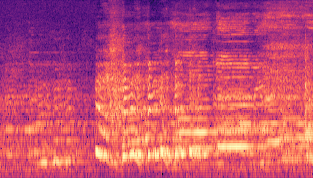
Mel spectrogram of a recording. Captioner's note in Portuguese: risos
